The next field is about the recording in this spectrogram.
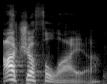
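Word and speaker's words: Atchafalaya: intro song we have right now is called acha falaya bless you thank you it's spelled a t c h a f a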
